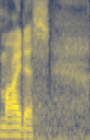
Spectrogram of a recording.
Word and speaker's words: Midas: I have to ask why do you keep saying hand of midaz instead of Min I'm not entirely sure um I just just can't pronounce that word I forget every single time how it's pronounced I'm going to keep calling it hand of midaz instead of Hand of Midas I'm going to try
